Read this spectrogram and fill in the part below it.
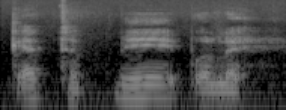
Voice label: The Jar Is Full, washo; k7Etep mIIp71li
